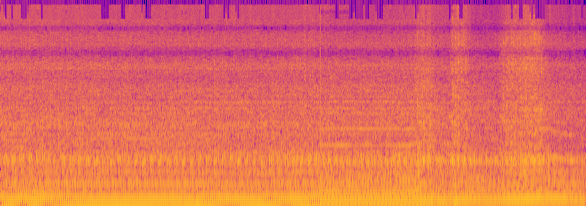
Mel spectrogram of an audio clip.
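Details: Boat outboard on flushing water, first start since last fall after winterizing: catches and settles into a low, fairly steady idle with a slight shift partway; healthy normal idle.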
